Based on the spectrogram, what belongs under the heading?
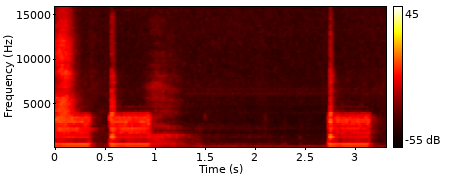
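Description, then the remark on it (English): Short electronic telephone keypad tones sound in quick succession as buttons are pressed: two beeps close together, a pause, then two more, loud, with faint background hiss and no talking. “To place an order, press 1. For customer service, press 2.”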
